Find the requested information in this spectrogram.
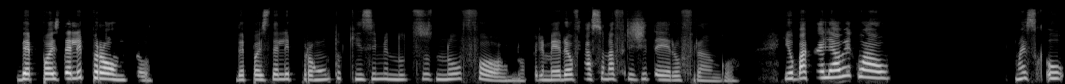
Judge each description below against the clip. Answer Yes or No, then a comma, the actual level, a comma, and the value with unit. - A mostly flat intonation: No, average, 3.9 semitones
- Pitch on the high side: Yes, high, 240 Hz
